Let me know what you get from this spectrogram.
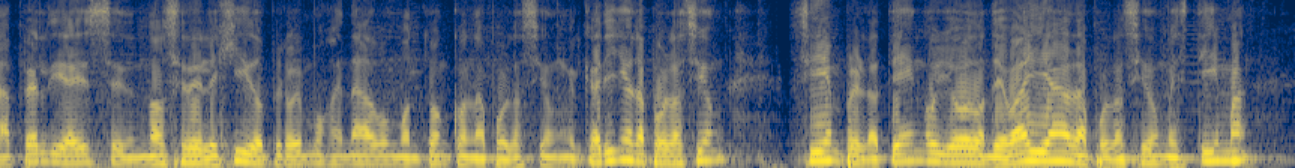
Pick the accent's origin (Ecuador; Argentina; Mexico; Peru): Peru; Bellavista, Callao; Yo nací en Bellavista, yo soy chalaco de nacimiento, siempre he estado en el Callao, he vivido en Ventanilla, claro. He estudiado en el colegio Nuestra Señora de Belén de Ventanilla, de la calle 11.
